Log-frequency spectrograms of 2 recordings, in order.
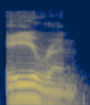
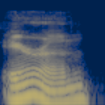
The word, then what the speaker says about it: Aaron: say your name wrong it's Aon it's big a big a you can't mess that up nobody can pronounce it correctly because it's Aon but everybody says Aaron and so a buddy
